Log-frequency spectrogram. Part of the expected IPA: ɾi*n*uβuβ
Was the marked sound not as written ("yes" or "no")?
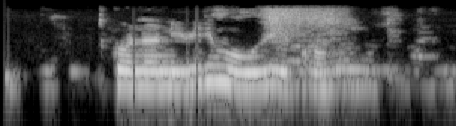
yes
